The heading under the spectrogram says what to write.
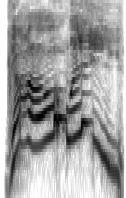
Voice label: golly funny drawn out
